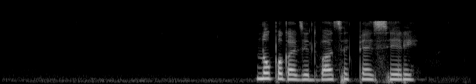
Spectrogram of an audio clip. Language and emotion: Russian, neutral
